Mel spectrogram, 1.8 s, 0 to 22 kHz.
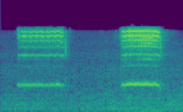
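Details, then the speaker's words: Stacyc 12/16 eDrive kids' electric bike with known-good throttle and battery: the failing brushed motor gives two short bursts of piercing, steady high squeal, then smokes and dies; fix is a brushed motor kit. "so here we go we could hear the squeal this motor is bad"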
